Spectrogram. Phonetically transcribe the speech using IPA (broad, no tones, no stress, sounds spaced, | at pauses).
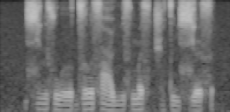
ɕ iː s w ɤ d͡z ɤː s ʕ iː s m æ s t͡ʃ ɛ̤ t i ɕ ɛ s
